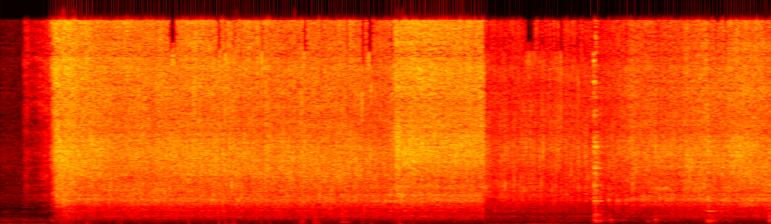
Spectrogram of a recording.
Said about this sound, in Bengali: টমেটোটা একটু ভেজে নেবে, টমেটো কাঁচা গন্ধটা চলে যাবে।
